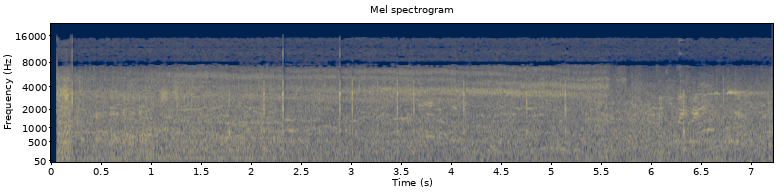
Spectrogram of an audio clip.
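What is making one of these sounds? A crowd of people chatter outdoors in the open air.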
